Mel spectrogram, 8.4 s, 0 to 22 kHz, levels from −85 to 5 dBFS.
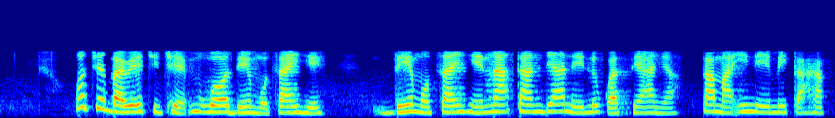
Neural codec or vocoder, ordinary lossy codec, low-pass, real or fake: codec, 16 kHz, 0.7 kbps, FocalCodec; AAC, 24 kbps; 3.6 kHz; fake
